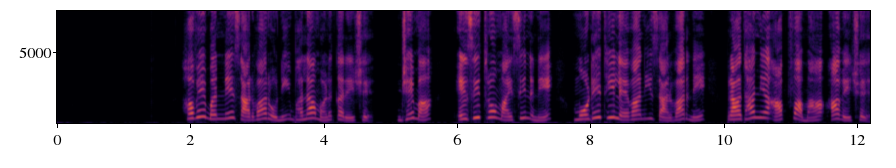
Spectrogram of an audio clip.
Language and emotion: Gujarati, neutral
